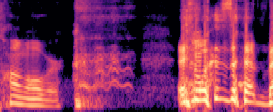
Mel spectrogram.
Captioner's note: laughs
